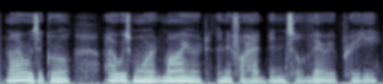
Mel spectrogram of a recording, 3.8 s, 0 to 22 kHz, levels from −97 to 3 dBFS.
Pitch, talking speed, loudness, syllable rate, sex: 160 Hz, 265 wpm, -15 LUFS, 6.2 syllables/s, female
